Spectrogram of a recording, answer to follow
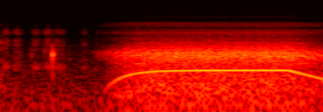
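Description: Small DC motor of a battery-powered barbecue blower starting up about a second in. A quick rising whine settles into a steady hum with a rush of air from the fan.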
